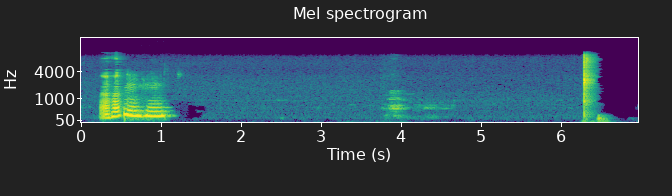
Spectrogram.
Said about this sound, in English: You're just going to hear the sound of me slapping myself in various recordings, guys.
